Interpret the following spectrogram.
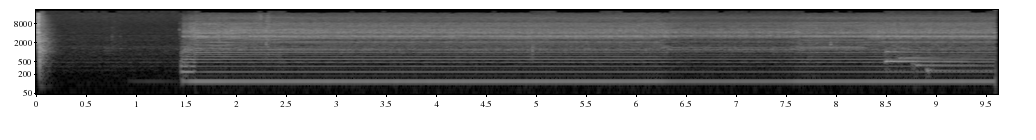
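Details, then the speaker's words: NuTone N2561/N2562 intercom master station, made April 1972 (J chassis), new old stock, failed after about 10 hours of use: a loud, steady low mains buzz starts abruptly at switch-on with a dense stack of tones above it. "Big giant buzzing sound. We'll turn it off because we don't want it to die altogether."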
